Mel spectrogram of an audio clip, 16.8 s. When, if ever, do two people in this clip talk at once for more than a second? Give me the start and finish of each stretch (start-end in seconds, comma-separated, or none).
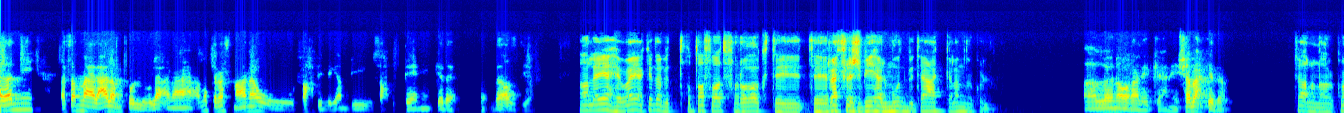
none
